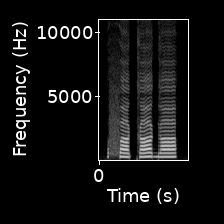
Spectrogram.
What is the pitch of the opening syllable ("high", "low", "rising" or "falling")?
low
